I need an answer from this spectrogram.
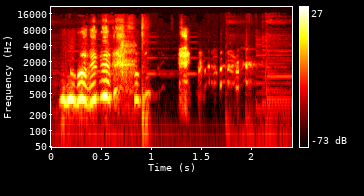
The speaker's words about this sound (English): Then you hear poof, poof, poof, poof, and then you hear just the sound of clucking and running around.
